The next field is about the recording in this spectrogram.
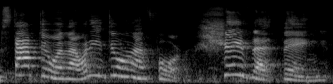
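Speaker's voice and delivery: high, loud scolding sister-in-law; imitated yelling. Sister-in-law yelling at her brother-in-law about his beard habit, mock yell. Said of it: "my sister-in-law was yelling at him".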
